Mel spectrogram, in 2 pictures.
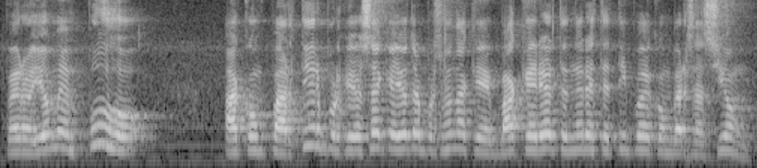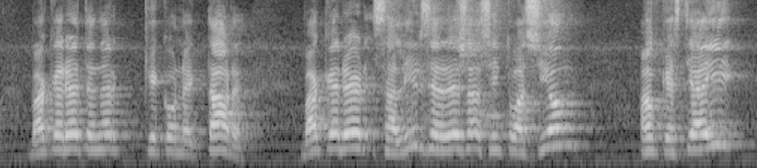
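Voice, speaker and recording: A man with a noticeably high voice who talks in an animated, storytelling way during a casual conversation. He drops English words into his speech. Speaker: interviewee.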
